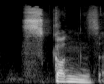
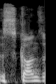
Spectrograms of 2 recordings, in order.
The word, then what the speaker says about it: scones: Scones. – Also äh, Scones oder Scones, das kann man aussprechen, wie man möchte.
